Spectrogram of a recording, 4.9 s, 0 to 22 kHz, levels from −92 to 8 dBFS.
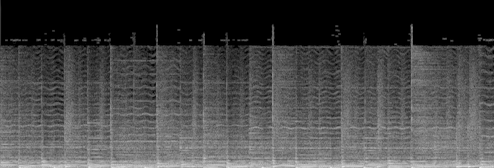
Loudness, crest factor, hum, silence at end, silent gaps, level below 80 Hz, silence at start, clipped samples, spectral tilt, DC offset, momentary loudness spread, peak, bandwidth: -15 LUFS; 14 dB; none; 0 s; none; -22 dBFS; 0 s; under 0.1%; -6 dB/octave; under 0.1%; 2 LU; 0 dBFS; 18 kHz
